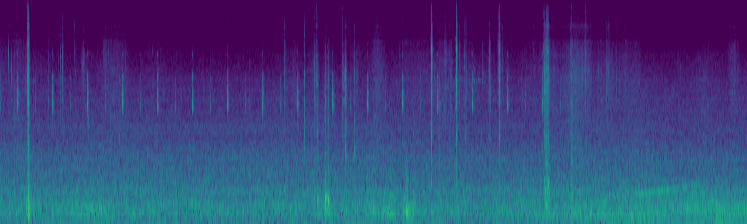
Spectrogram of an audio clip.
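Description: A car pulling away and driving along a road during a New Zealand restricted licence mock driving test, a steady low engine and road rumble inside the cabin with occasional clicks and knocks, no talk.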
